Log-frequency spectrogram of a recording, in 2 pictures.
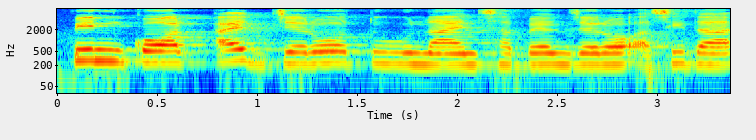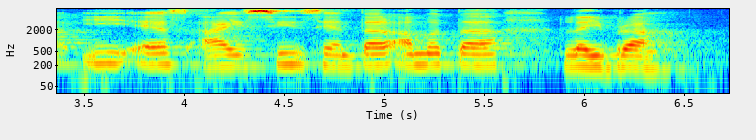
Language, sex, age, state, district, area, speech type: Manipuri, female, 30-45, Manipur, Bishnupur, rural, read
